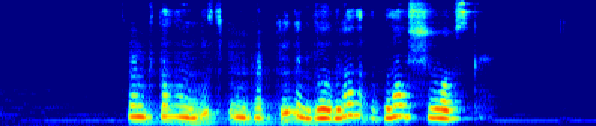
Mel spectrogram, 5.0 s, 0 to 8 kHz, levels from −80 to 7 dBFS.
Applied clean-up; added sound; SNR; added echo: neural mask model DeepFilterNet 3.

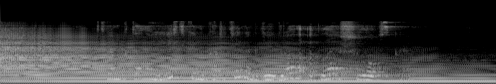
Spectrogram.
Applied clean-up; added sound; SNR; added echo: none; Guitar; -4 dB; reverberation time 0.5 s.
